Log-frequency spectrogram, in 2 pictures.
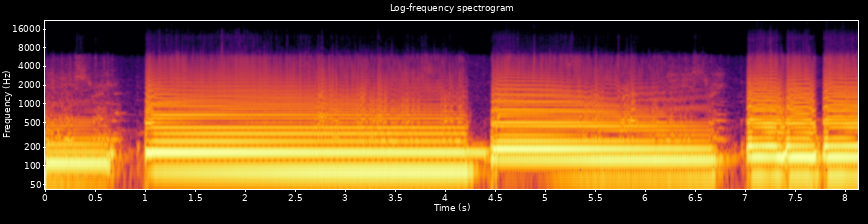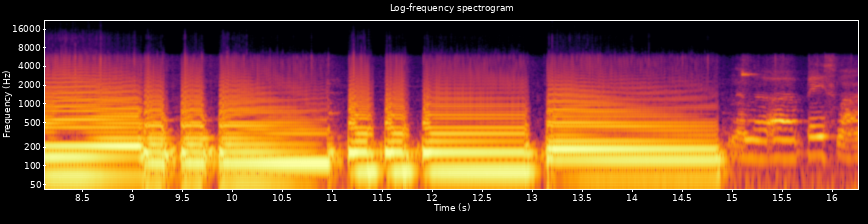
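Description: Electric bass guitar playing a punk rock bassline: several long held notes of a few seconds each, with a run of shorter, quicker notes in the middle.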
